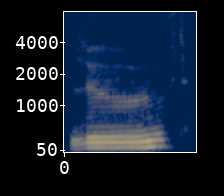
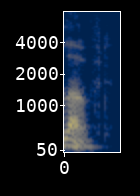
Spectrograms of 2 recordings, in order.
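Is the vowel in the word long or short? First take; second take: long; short. First: The vowel is long. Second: The vowel is short. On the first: "with a long vowel sound" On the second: "or a shorter vowel sound"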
